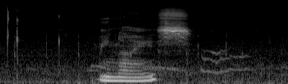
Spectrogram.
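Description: A cat meows nearby.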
